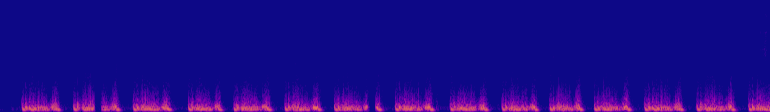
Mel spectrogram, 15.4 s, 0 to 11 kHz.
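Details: Mitral stenosis heard at the mitral area, about 58 beats a minute: a double knock of the second heart sound plus an opening snap, followed by a low holodiastolic rumbling murmur.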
